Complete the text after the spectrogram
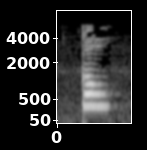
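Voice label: "勾", Mandarin Chinese; hsk; chinese flashcards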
